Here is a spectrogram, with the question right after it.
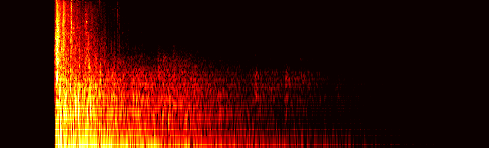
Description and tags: Explosion, Impact, Break gravel, reverb
Channel : Mono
